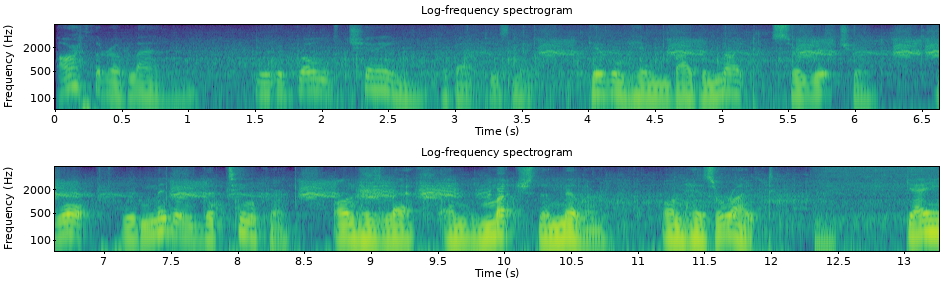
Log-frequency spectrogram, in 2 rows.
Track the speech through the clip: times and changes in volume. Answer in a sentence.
You can hear the speech from 0.0 to 13.2 s, getting louder.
